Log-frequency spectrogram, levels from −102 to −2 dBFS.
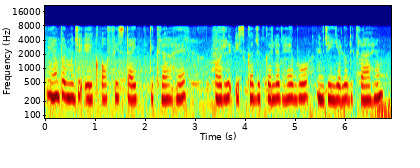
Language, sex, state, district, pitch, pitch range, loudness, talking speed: Hindi, female, Himachal Pradesh, Shimla, 225 Hz, 220-235 Hz, -13 LUFS, 175 wpm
